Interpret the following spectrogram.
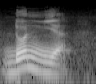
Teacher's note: ketika mengucapkan kata ad-dunya, maka tidak boleh ada dengung. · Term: izhar mutlak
